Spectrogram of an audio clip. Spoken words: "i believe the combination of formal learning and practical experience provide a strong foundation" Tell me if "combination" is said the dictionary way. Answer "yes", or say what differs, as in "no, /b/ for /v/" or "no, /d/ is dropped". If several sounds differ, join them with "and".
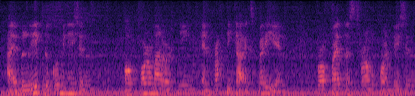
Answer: no, /b/ is dropped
